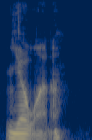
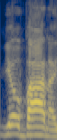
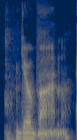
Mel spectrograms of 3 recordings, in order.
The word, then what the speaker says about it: Giovanna: It's Joanna, but Giovanna, you got to put the V on it, girl. Giovanna.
